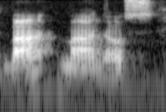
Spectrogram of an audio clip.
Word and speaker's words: vámonos: Now when you do that, vámonos is ba-manos. It's 3 syllables. The stress of the word is on the first syllable, the vámonos.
